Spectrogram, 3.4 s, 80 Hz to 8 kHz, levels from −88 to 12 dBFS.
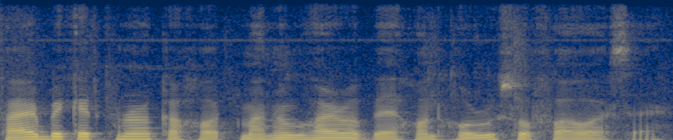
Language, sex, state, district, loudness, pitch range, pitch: Assamese, male, Assam, Kamrup Metropolitan, -17 LUFS, 110-130 Hz, 120 Hz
